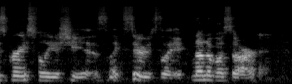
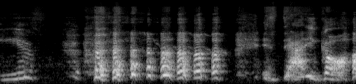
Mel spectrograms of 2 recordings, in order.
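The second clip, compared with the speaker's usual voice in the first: put-on higher, louder, giggling kid glee; laughing mock glee; 8 semitones higher, 7 dB louder than usual. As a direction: squeal like kids whose dad just left. Mock kids, dad left.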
